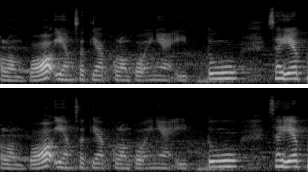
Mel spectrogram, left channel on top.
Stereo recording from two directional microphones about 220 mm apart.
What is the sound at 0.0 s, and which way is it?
A woman's voice, 25° left (ahead or behind).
